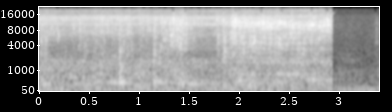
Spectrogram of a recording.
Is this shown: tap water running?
yes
